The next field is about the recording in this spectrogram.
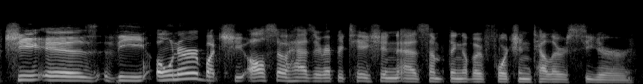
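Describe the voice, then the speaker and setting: A man with a bright, keen-edged voice narrates as game master in a tabletop session. He speaks casually and haltingly, building the scene as he goes. The online chat audio is a little dull. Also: on the high side, smooth, no room sound. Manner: halting, casual, searching for words. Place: online group voice call.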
